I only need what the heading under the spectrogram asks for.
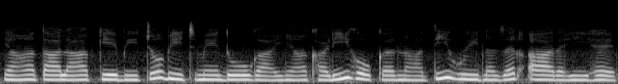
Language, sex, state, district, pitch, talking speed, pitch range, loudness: Hindi, male, Rajasthan, Jaipur, 215 Hz, 155 wpm, 205-225 Hz, -12 LUFS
